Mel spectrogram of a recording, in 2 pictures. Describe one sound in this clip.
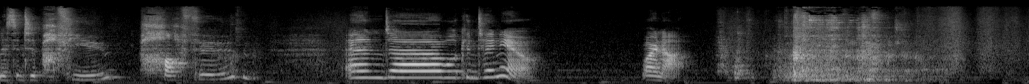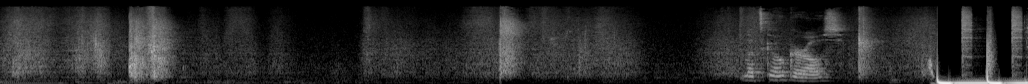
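A young woman talks expressively close to a microphone.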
